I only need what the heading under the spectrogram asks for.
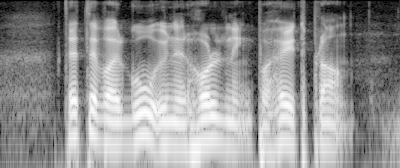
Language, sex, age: Norwegian, male, 44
